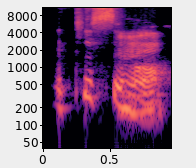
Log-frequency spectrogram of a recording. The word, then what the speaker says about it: riquísimo: So when we pronounce this, if you tag on the isimo after you get rid of the O, it becomes Riquísimo.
